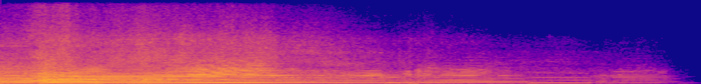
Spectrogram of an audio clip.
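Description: Motorcycle engines drone away into the distance and fade.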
